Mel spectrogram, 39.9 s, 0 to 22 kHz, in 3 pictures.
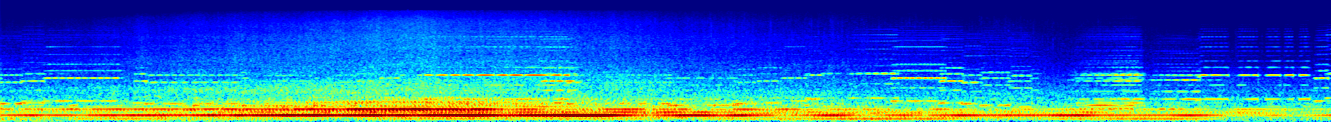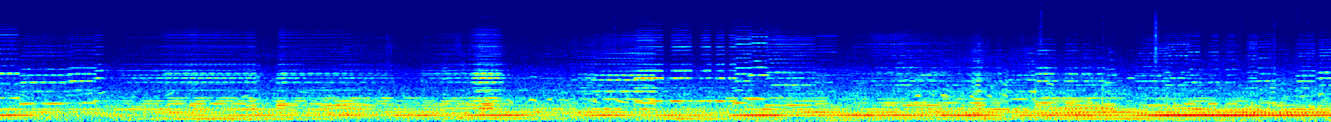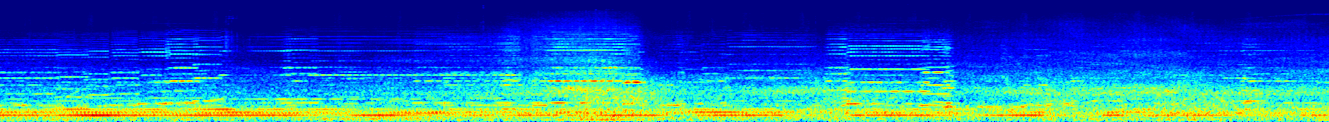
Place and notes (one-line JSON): {"title": "Pont d'Arcole, Paris, France - Accordion", "date": "2016-09-23 16:00:00", "description": "A very young tramp is playing accordion on the pont d'Arcole.", "latitude": "48.86", "longitude": "2.35", "altitude": "30", "timezone": "Europe/Paris"}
